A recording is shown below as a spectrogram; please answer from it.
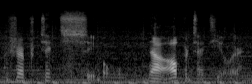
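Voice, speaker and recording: A man playing a tabletop game, thinking aloud in an animated way. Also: medium pitch, fast talker, over music. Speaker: player. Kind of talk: casual tabletop game play.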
